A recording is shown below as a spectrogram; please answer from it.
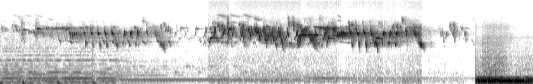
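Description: Songbirds singing in quick, warbling phrases, loudest from about four seconds in, over soft background music with held notes. Near the end a sudden low whoosh starts.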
